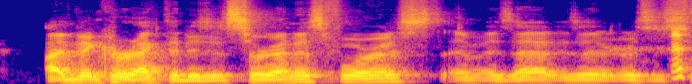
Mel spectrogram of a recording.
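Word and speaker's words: Serenes Forest: Is it Serenus Forest? Is it That's how I pronounce it. Serenus Forest. How do I I pronounce it? Serene Forest. Like serene, like it's serene.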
